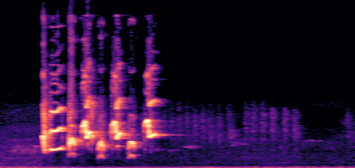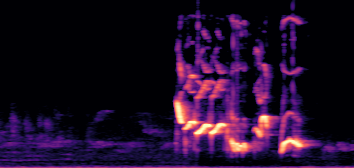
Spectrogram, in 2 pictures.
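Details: Orange-headed thrush in ngeplong song, used to spur another bird to sing. A rapid run of sharp, varied whistles opens, followed after a pause by a second tumbling phrase of slurred notes.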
